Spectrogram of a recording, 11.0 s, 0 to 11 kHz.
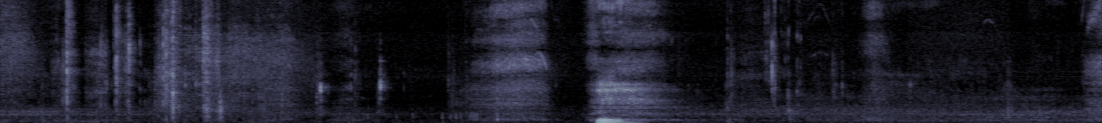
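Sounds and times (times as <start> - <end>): man sighing: 5.8 - 6.9.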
